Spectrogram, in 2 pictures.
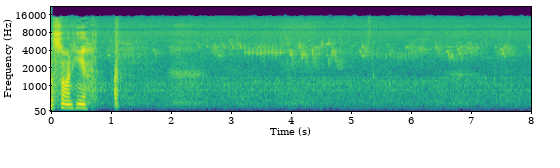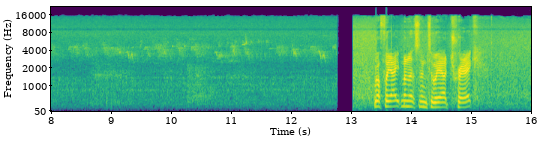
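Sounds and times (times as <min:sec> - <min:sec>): birds chirping: 0:00.0 - 0:12.8
soft steady hiss: 0:00.0 - 0:16.0.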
